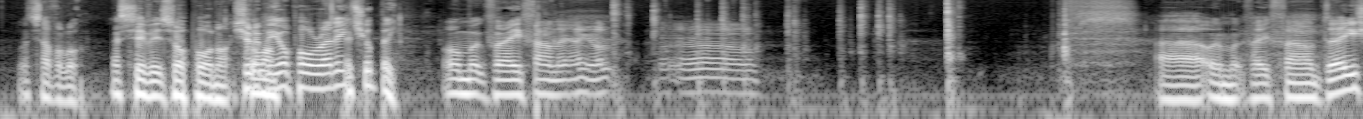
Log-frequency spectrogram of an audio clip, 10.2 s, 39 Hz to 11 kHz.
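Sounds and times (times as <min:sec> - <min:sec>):
speech: 0:00.2 - 0:05.1, 0:08.7 - 0:10.2
keyboard typing: 0:04.4 - 0:07.3.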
